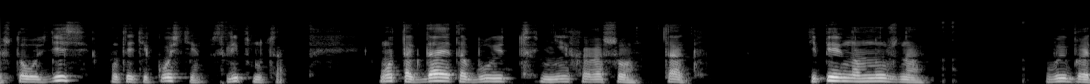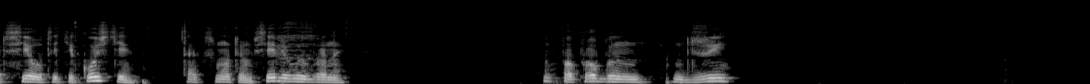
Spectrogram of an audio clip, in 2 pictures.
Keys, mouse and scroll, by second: 2.2 middle click, 6.9 middle click, 9.3 click, 10.1 click, 12.2 middle click, 13.7 middle click, 17.6 g.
